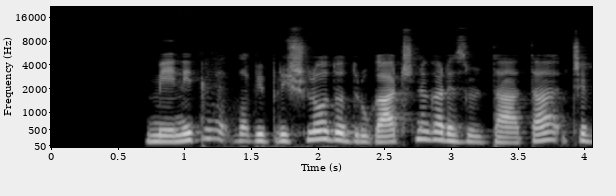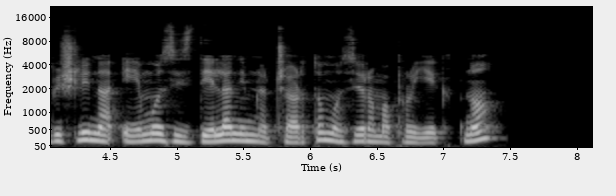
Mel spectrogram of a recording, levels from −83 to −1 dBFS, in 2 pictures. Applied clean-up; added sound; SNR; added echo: neural mask model DeepFilterNet 3.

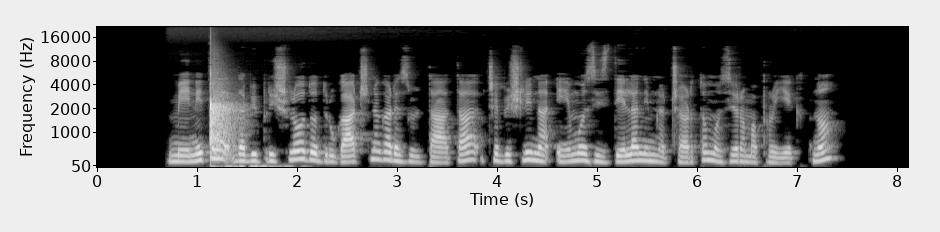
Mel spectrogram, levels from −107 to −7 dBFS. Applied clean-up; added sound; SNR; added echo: classical method Wiener filter.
